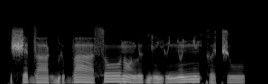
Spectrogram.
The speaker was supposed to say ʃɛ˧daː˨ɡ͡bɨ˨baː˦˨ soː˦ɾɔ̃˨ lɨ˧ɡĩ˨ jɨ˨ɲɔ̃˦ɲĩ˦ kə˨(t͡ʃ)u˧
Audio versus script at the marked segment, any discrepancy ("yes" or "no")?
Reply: no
